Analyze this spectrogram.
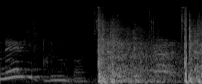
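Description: Gunshots crack loudly and in quick succession.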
